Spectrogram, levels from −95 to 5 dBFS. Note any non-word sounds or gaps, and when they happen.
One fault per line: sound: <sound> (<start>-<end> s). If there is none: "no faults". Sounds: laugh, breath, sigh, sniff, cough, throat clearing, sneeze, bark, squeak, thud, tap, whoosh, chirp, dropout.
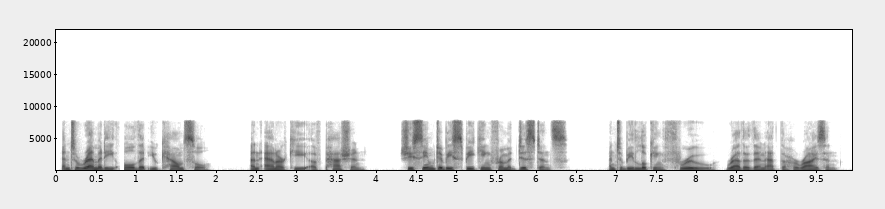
sound: dropout (0.8-0.9 s)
